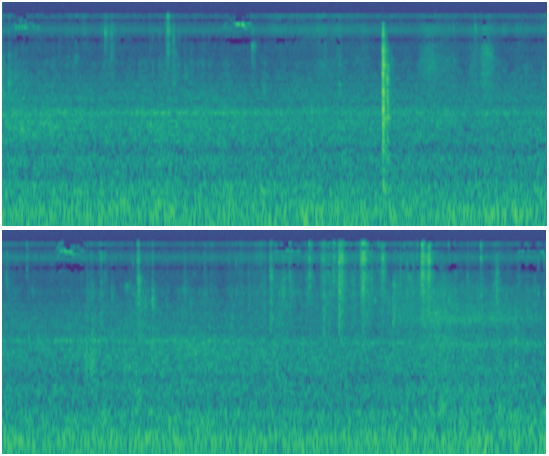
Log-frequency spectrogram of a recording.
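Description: A train's wheels click and clatter over rail joints.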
